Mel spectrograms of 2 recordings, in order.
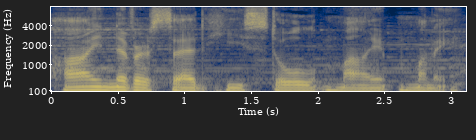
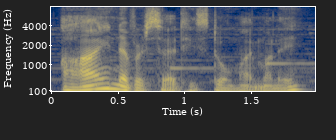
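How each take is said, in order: First: No single word carries special stress. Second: The first word carries strong stress. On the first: "with no emphasis" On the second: "we'll put the emphasis on the I"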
